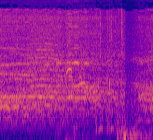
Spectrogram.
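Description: A body slams down hard onto a wrestling ring mat.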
